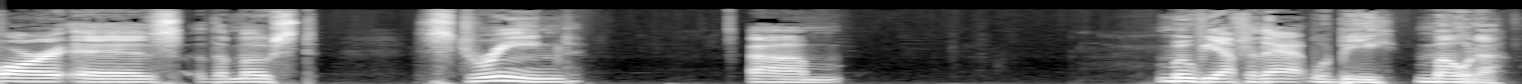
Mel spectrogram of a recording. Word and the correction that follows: Moana: like I say, Moana.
